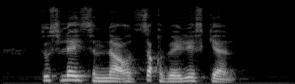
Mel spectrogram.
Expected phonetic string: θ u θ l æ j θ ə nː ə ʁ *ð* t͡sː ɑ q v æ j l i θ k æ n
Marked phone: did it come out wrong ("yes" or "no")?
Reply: no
